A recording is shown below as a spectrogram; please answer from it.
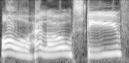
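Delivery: put-on elderly man's voice. Voicing an old man at a pawn shop greeting the players: voicing an old man. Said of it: "he goes up and he looks at you and he's like".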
